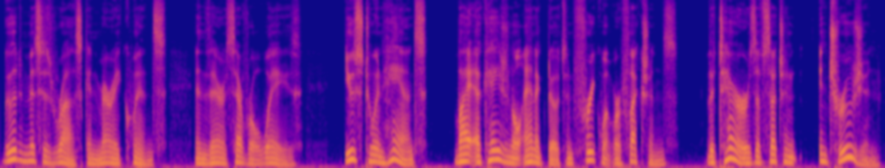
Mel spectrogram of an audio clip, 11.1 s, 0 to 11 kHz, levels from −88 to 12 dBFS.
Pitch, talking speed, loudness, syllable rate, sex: 115 Hz, 135 wpm, -21 LUFS, 4.7 syllables/s, male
